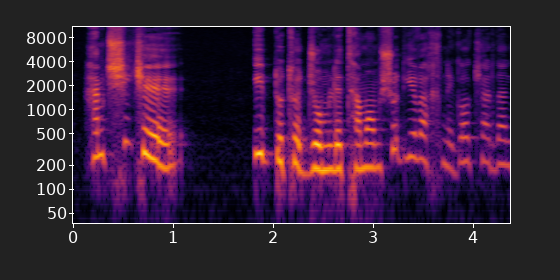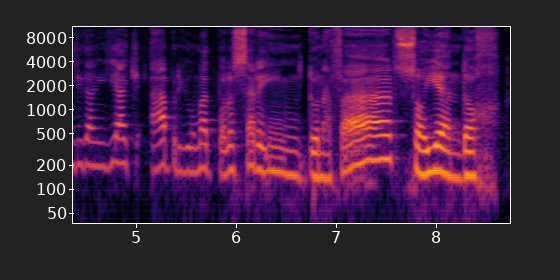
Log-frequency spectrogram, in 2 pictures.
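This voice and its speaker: A man preaching, telling a story in an animated way and voicing the people in it. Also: sits high, creaky. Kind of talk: sermon storytelling.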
